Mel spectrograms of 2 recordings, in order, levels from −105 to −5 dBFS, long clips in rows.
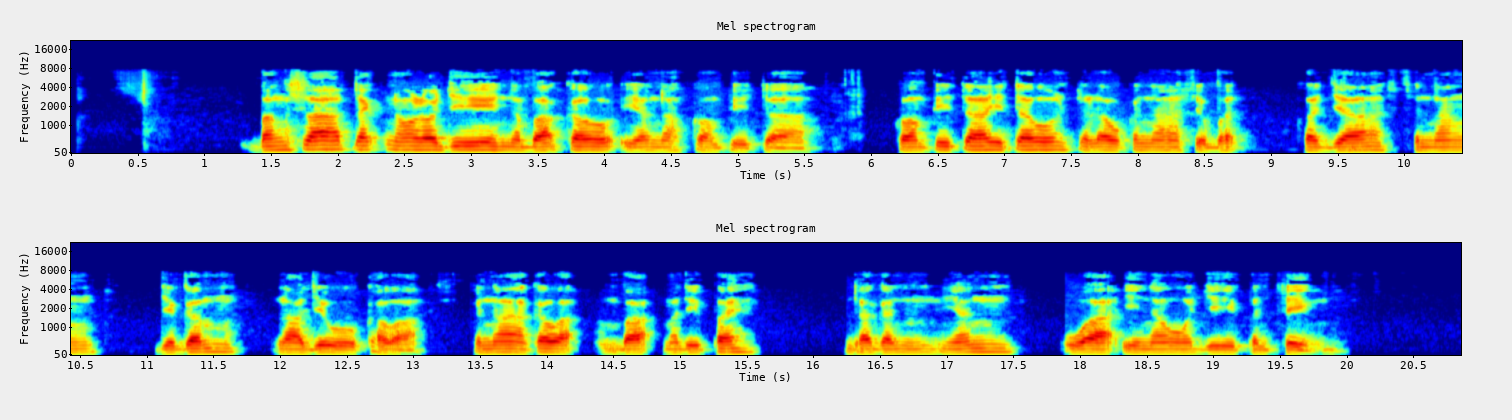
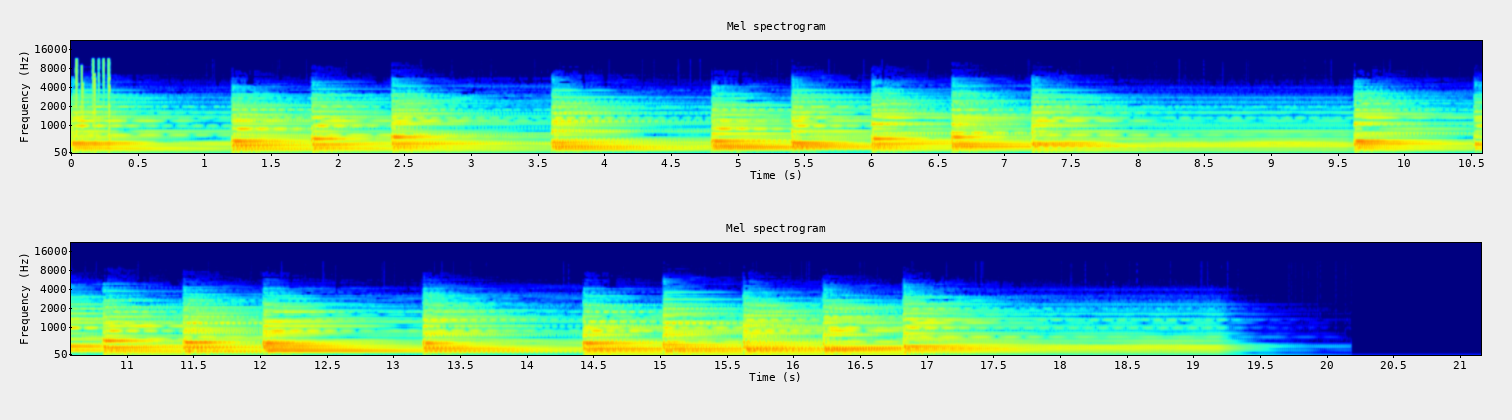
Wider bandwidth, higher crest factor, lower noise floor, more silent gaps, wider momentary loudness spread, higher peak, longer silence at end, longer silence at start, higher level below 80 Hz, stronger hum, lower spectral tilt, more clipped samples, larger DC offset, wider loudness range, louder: second, 7.4 kHz vs 11 kHz; about the same, 20 dB vs 24 dB; first, -88 dBFS vs -73 dBFS; neither; about the same, 12 LU vs 12 LU; first, 0 dBFS vs -10 dBFS; second, 0.95 s vs 1.75 s; first, 1.4 s vs 0 s; about the same, -66 dBFS vs -68 dBFS; neither; about the same, -7 dB/octave vs -7 dB/octave; neither; neither; about the same, 4 LU vs 5 LU; first, -19 LUFS vs -34 LUFS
